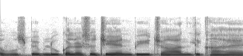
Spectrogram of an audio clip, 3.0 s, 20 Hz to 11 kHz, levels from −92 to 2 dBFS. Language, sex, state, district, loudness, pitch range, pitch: Hindi, female, Chandigarh, Chandigarh, -13 LUFS, 200-210 Hz, 205 Hz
